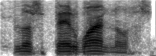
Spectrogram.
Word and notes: peruanos: Spanish

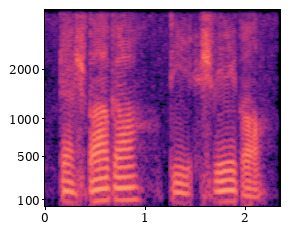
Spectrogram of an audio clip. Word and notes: schwager: german

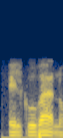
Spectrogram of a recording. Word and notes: cubano: Spanish

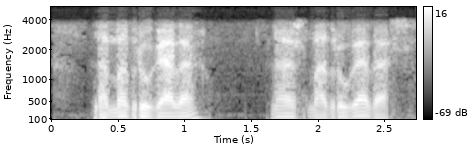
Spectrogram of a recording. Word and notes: madrugada: spanish

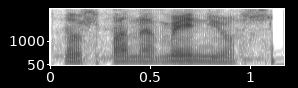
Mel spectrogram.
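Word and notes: panameños: Spanish

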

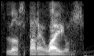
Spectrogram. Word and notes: paraguayos: Spanish

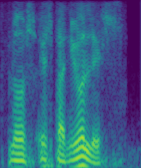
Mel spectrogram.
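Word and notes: españoles: Spanish

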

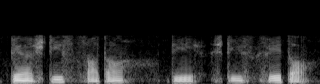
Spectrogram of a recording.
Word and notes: stiefvater: german

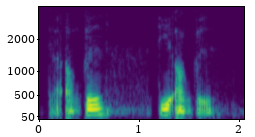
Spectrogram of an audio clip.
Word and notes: onkel: german

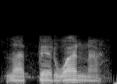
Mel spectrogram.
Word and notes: peruana: Spanish

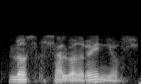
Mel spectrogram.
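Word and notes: salvadoreños: spanish

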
